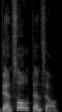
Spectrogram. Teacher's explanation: first accent is on the first syllable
